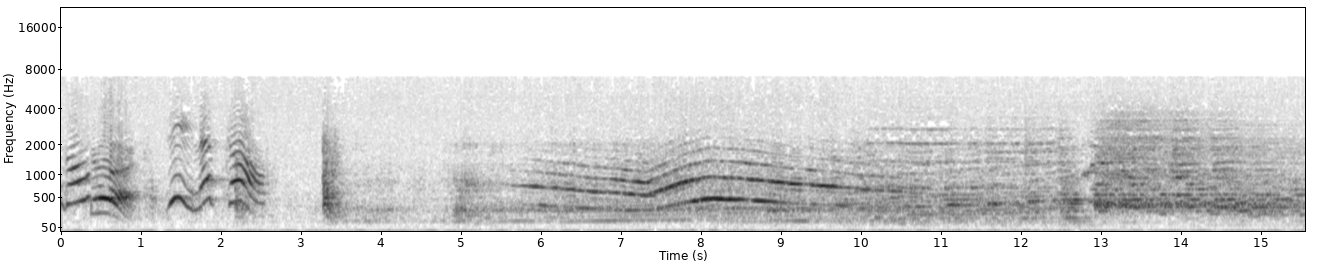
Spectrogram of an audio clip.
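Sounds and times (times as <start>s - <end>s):
speech: 0.0s - 2.7s
sharp thud: 3.2s - 3.7s
police car siren wailing: 4.9s - 15.5s.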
